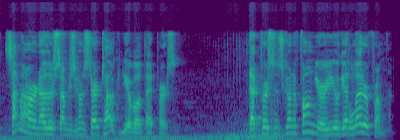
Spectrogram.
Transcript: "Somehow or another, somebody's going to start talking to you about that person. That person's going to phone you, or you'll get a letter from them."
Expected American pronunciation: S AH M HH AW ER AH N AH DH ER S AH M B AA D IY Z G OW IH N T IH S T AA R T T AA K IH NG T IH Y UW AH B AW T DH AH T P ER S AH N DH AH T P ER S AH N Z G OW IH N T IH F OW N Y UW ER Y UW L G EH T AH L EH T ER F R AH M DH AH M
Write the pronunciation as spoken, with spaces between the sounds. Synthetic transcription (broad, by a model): S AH M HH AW ER AH N AH DH ER S AH M B AA D IY Z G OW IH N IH S T AA R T T AA K IH NG T IH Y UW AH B AW T DH AH T P ER S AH N DH AH T P ER S AH N Z G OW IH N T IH F OW N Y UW ER Y UW L G EH T AH L EH T ER F R AH M DH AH M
